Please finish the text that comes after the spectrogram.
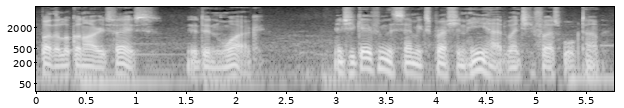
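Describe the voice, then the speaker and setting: A man reading scripted dark fantasy narration in a measured, dramatic, gravelly voice. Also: low voice, animated. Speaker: audiobook narrator.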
